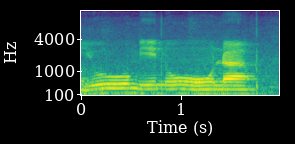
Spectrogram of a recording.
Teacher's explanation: ibdalul hamzati wawan, ditukar hamzah waw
